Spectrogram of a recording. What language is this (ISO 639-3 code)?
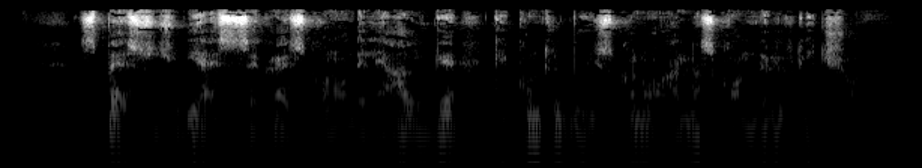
ita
